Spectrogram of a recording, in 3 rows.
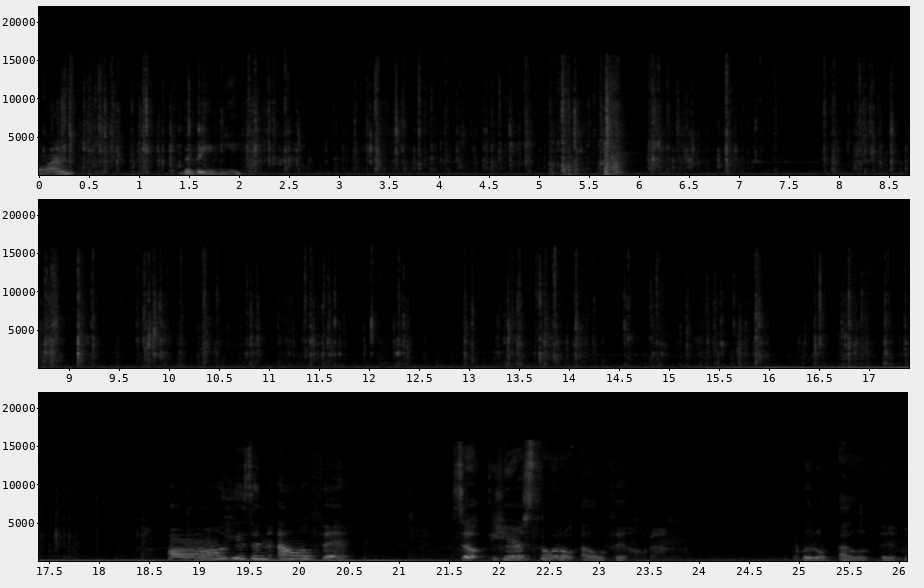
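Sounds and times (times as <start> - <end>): plastic wrapper crinkling: 0.0 - 18.6
steady low hum: 14.2 - 26.0.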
